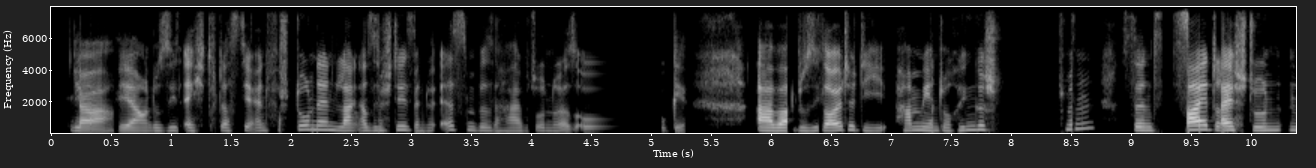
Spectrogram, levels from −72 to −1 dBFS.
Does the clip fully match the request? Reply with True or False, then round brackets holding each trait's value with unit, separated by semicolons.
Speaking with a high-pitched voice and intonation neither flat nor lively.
True (205 Hz; 3.1 semitones)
